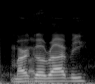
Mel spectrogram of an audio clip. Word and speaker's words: Margot Robbie: Like, the scene of Margot Robbie, that's how you say her name, right? – Margot Robbie.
